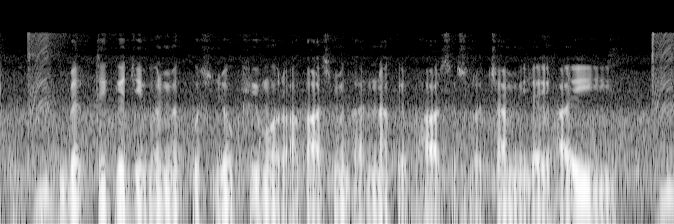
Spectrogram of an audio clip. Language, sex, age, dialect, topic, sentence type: Magahi, male, 31-35, Southern, banking, statement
